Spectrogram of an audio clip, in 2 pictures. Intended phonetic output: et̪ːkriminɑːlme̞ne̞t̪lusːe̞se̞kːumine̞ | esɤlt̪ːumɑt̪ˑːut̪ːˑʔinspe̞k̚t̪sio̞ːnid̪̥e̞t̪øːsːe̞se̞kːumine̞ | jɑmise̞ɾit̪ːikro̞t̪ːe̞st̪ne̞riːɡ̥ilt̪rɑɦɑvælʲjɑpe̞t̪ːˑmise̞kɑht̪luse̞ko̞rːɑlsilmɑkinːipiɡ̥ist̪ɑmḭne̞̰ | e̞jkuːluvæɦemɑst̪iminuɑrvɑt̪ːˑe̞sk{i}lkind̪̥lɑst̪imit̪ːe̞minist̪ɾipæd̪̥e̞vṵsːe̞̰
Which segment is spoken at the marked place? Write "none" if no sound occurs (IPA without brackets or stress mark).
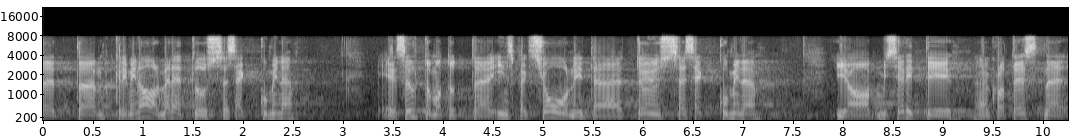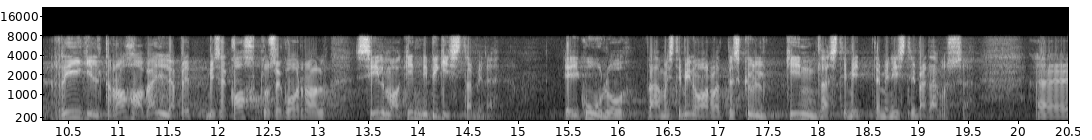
y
